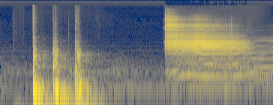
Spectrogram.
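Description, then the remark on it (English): Three loud, evenly spaced, hollow knocks on the wooden door of a hut, followed by a steady buzzing, whirring tone with a warbling pitch that continues to the end. “Do you want us to knock on the door of the hut or not?”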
